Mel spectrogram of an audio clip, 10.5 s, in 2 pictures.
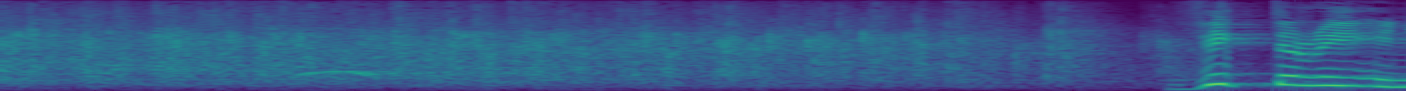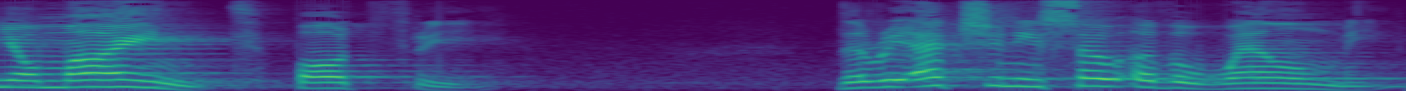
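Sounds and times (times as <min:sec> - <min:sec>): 
audience clapping: 0:00.0 - 0:04.6
speech: 0:04.4 - 0:07.1, 0:08.4 - 0:10.5.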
